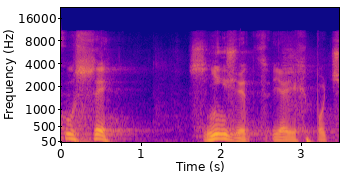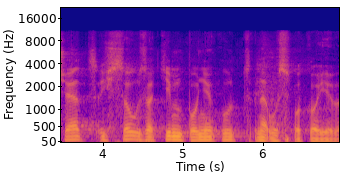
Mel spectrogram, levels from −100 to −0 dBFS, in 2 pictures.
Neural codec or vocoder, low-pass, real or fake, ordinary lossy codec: none; 10.8 kHz; real; AAC, 48 kbps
